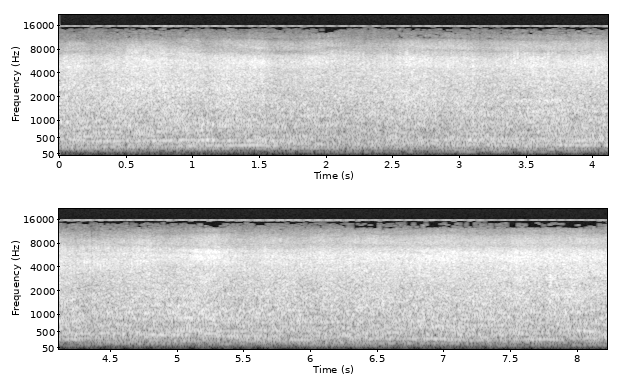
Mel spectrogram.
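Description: A race car engine roars loudly as the car speeds around the track.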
